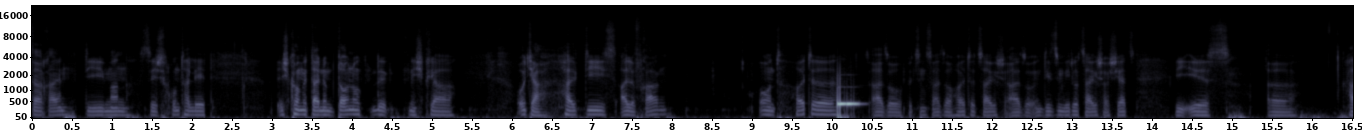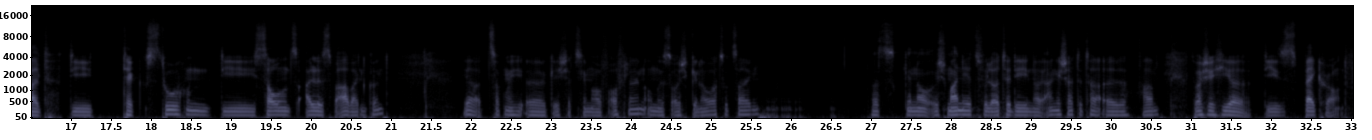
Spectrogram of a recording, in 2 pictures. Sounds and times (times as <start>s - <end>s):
Speech: 0.0s - 2.2s, 3.0s - 5.4s, 6.0s - 8.0s, 9.0s - 21.0s, 21.9s - 25.6s, 27.0s - 33.0s.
